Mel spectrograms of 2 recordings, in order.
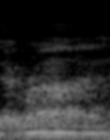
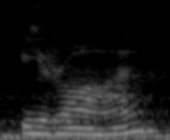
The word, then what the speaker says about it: Iran: me ask you this too how do you pronounce Iran is it Iran or how was what's the way to pronounce it happy Friday everybody it is pronounced Iran that's right but a lot of people say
